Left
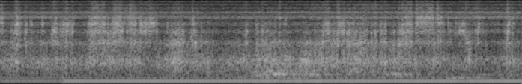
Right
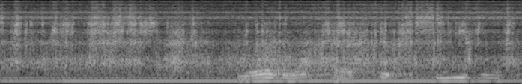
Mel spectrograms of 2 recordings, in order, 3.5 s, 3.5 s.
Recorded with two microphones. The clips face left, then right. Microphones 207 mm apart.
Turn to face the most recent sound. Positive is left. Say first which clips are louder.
# right 8 dB
turn(degrees=-70)  # may be behind; listen again after turning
